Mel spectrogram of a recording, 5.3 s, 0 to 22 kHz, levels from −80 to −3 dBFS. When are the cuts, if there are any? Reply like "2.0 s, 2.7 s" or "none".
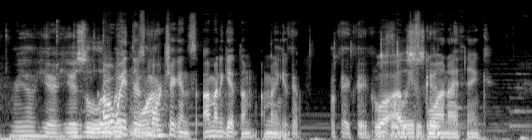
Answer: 3.0 s

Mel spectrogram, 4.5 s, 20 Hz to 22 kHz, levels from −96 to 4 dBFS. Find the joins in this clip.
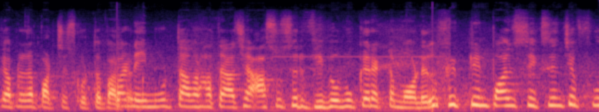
1.0 s, 3.3 s

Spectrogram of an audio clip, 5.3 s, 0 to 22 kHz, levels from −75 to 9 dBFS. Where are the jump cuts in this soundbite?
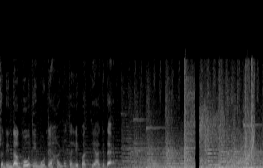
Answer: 3.9 s

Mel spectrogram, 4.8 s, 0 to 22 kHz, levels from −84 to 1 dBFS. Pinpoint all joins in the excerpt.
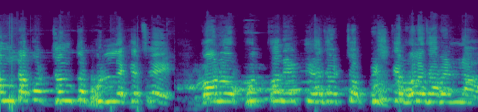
1.8 s

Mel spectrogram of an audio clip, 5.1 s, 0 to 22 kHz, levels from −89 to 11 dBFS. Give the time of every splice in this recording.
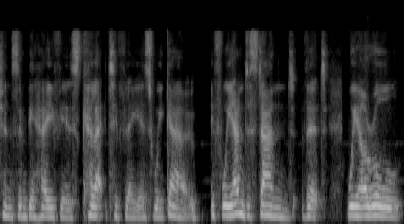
2.5 s, 4.1 s

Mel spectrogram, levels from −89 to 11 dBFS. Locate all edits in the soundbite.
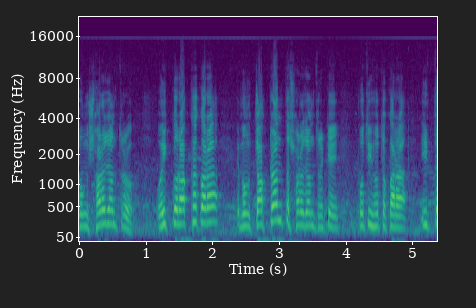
none

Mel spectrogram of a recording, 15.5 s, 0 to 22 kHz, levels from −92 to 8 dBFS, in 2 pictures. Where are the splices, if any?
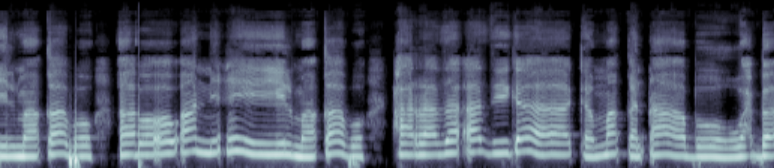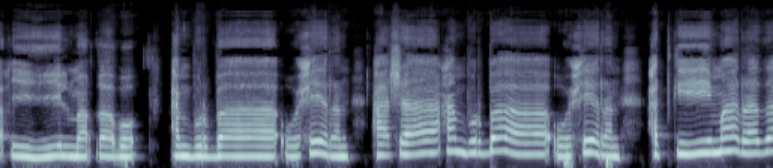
1.4 s

